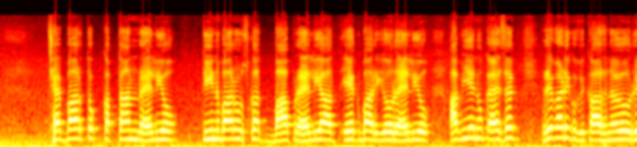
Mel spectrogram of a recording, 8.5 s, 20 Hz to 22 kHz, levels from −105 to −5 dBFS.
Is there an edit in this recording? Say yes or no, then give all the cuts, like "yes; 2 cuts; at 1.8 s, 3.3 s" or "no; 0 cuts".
no; 0 cuts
